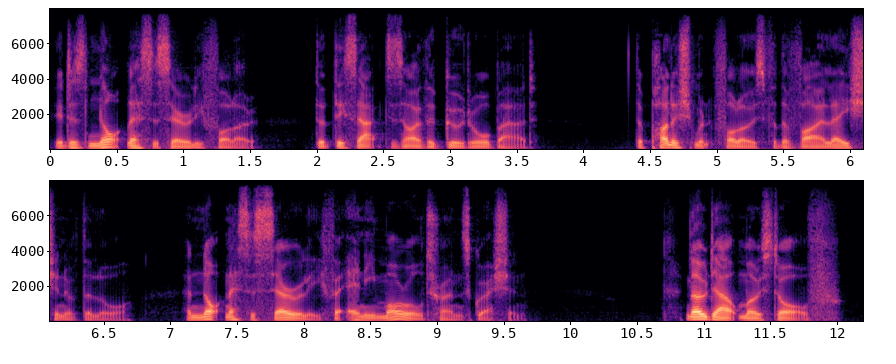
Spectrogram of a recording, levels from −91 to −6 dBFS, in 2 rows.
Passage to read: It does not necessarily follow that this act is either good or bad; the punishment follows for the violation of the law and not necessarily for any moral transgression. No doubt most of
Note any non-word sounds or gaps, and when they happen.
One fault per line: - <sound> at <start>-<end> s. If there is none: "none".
none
